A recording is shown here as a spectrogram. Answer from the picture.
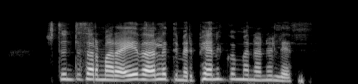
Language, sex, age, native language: Icelandic, female, 40-49, Icelandic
